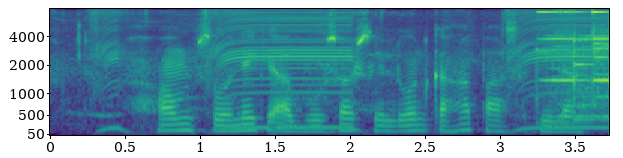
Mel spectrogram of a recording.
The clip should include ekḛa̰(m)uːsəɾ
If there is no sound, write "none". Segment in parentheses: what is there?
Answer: b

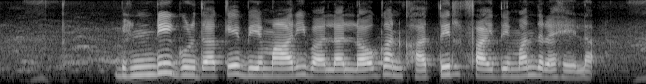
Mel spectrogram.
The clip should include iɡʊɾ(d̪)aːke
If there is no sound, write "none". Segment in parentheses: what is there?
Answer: d̪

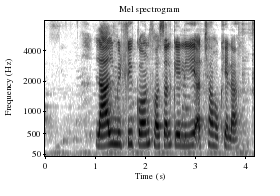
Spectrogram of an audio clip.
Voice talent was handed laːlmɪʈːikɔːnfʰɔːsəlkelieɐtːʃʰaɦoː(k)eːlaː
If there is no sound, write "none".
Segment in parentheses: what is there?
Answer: kʰ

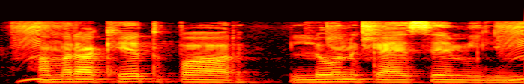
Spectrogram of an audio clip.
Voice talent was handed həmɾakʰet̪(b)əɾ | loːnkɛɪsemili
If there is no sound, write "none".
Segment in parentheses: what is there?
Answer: p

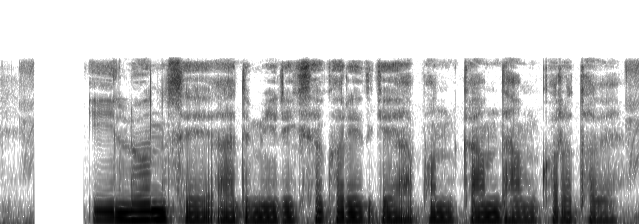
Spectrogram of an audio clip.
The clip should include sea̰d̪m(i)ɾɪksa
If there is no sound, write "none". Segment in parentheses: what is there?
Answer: i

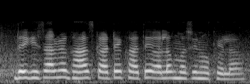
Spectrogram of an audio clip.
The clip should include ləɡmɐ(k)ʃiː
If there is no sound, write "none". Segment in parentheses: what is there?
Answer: none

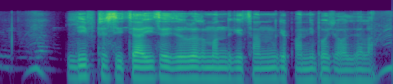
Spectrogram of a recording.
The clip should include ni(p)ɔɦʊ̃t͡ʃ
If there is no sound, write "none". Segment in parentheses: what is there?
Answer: p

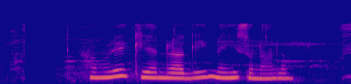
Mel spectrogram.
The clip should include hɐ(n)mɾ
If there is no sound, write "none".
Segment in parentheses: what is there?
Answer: none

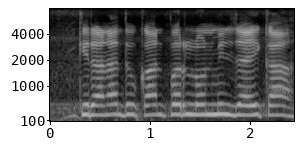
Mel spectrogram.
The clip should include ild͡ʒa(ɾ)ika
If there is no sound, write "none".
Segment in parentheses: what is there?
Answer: none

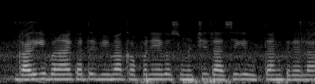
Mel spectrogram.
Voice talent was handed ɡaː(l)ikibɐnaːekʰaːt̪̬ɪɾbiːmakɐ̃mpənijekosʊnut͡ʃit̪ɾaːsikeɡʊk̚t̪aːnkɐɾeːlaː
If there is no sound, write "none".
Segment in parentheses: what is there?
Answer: ɽ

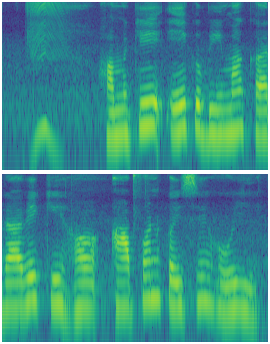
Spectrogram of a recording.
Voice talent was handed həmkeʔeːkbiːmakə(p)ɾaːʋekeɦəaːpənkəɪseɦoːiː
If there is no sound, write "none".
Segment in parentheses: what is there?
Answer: none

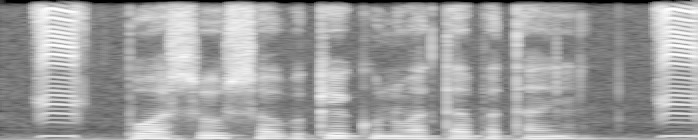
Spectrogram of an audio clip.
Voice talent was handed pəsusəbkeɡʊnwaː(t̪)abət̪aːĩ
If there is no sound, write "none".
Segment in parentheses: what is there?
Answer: t̪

